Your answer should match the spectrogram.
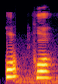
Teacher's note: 坡 it sounds like the letter P in the word pat, but it is aspirated, so you can press your lips together and then release with a burst of air, and your tongue is relaxed, resting on the button.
